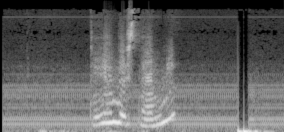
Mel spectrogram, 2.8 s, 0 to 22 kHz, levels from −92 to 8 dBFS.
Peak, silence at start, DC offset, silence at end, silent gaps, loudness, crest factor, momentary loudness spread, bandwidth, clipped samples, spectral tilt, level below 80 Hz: 0 dBFS; 0.05 s; under 0.1%; 0 s; none; -9 LUFS; 10 dB; 17 LU; over 20 kHz; 0.7%; -4 dB/octave; -22 dBFS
